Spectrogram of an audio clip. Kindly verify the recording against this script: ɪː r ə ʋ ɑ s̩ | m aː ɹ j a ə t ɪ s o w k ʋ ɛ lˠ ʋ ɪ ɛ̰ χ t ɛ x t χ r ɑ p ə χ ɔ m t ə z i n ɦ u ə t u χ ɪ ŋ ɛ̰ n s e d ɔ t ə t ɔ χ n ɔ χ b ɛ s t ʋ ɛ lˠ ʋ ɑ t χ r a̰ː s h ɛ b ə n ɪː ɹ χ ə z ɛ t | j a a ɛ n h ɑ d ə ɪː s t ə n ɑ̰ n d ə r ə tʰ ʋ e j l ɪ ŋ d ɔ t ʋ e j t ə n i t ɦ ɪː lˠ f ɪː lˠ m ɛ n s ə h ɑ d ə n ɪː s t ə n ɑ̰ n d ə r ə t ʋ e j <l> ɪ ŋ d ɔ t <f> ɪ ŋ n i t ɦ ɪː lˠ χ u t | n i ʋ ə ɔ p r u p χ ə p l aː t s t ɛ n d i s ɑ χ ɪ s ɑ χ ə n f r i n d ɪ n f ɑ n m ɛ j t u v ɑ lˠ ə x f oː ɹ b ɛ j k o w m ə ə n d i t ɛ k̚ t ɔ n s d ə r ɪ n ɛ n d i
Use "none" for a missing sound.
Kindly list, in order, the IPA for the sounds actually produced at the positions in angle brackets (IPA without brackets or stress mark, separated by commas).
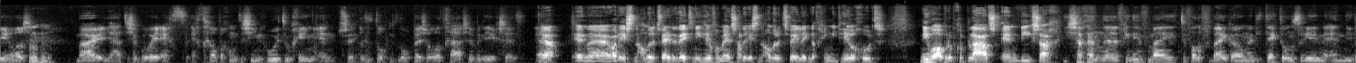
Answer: l, χ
